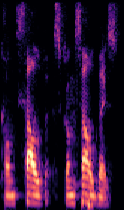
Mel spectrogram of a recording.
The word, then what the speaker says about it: Gonçalves: Oh, it'll be a soft C with a swiggly bit. Gonçalves.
